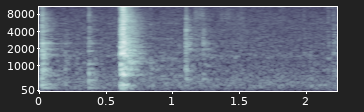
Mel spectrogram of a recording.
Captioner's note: clunk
